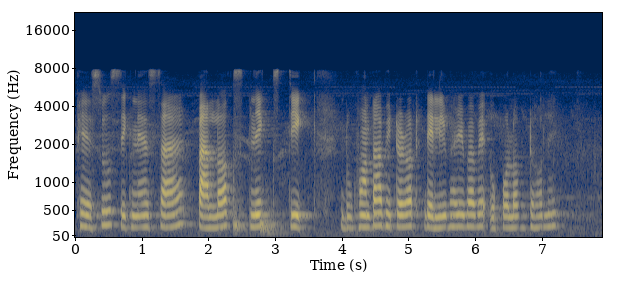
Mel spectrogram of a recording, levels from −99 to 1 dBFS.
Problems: constant background noise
